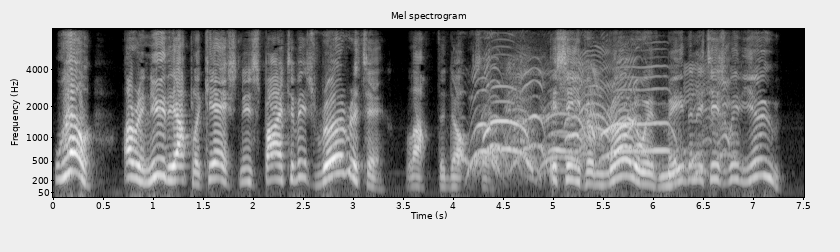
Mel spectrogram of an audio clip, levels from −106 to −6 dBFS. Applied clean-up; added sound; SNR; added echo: none; Cheering; 5 dB; none.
